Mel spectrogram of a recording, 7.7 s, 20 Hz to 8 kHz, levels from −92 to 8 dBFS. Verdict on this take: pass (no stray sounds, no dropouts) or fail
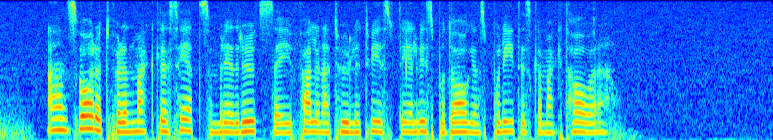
pass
